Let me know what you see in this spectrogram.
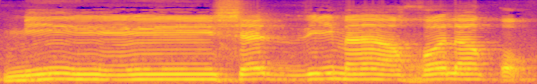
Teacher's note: তারপর মি গুন্না, নুন সাকিনের পরে শিন আসছে, শিন হইছে ইকফায়ে হাকিকির হরফ, তাহলে আমাদের এখানে গুন্না করতে হবে। মি শাররি মা খলাক, শাররি অনেকে কি করে শাররি রটাকে মোটা করে ফেলে।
